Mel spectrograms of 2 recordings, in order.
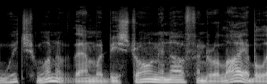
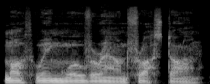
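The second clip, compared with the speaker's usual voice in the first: ordinary delivery, nothing marked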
